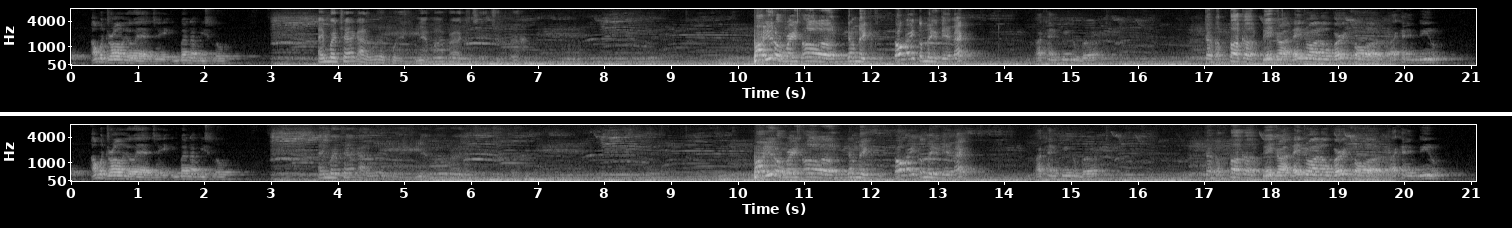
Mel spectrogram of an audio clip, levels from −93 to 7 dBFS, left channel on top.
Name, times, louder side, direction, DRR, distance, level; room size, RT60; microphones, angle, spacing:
voice 1, 0.3-2.3 14.5-15.4 17.9-20.5, equal, 10° right, 2 dB, 0.8 m, -30 dB
sound 1, 3.0-19.8, equal, 30° right, 1.6 m, -36 dB
voice 2, 3.7-6.8 7.5-7.7, left 6 dB, 60° left, 10 dB, 0.3 m, -37 dB
voice 3, 10.3-12.0 12.4-13.4 17.0-18.0, left 3 dB, 90° left, 7 dB, 0.8 m, -27 dB
9.7 x 6.2 x 2.6 m, 0.90 s
head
